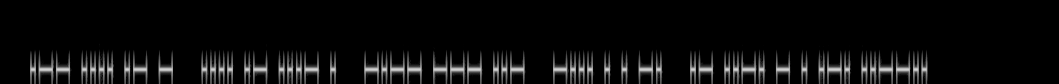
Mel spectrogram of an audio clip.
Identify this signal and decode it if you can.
Morse code, heard as a keyed tone, about 28 wpm, 700 Hz. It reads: WHAT HAVE YOU BEEN AFTER?
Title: Sentences from Top 200 Words 28wpm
